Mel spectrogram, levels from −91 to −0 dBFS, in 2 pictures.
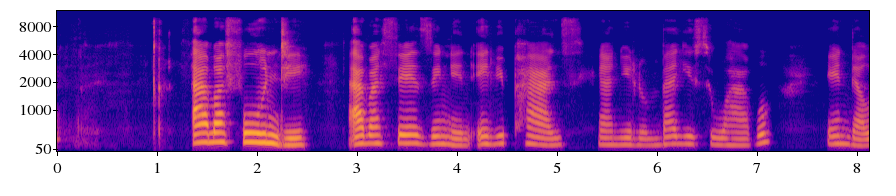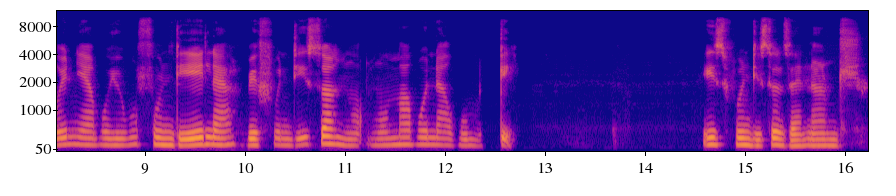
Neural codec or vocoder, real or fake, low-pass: autoencoder, 22.05 kHz, a latent of 192 numbers a frame, VITS, trained on one speaker; fake; 9.9 kHz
